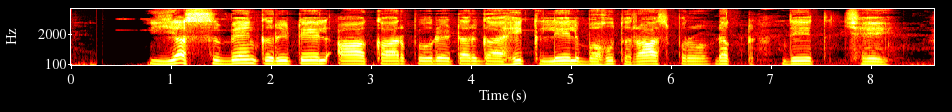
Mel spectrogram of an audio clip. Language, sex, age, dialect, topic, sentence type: Maithili, male, 18-24, Bajjika, banking, statement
